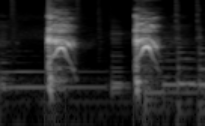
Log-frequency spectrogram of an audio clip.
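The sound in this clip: Two harsh, loud coughs from one person, spaced almost a second apart, over a faint steady background hum.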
